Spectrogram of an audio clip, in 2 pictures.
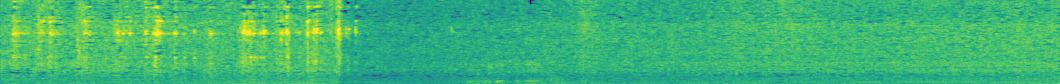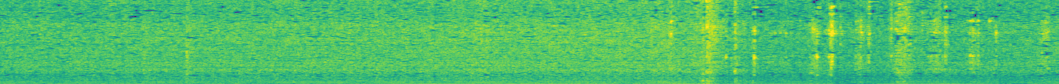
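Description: A pipe wrench grips and turns a plastic pipe fitting.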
